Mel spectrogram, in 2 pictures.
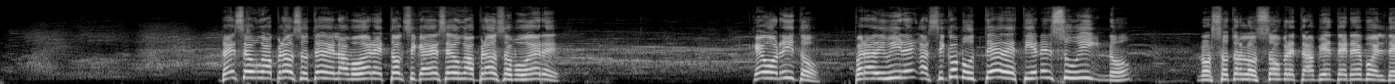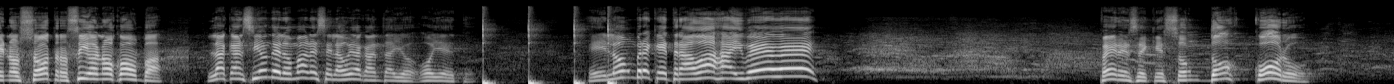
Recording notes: Live Session at 5to5 Hotel Hilton Panamá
